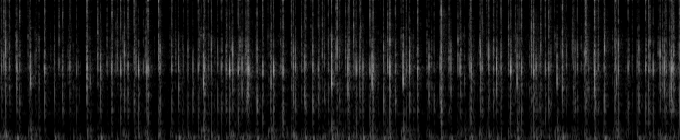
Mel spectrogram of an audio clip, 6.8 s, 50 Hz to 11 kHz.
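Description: Both hands type continuously with fingertips on a tape-modded NYK Nemesis Daemon 65% mechanical keyboard with a black plastic case and ABS keycaps. A dense, steady stream of short, bright, clacky keystrokes with almost no ring, and little low-end thump.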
